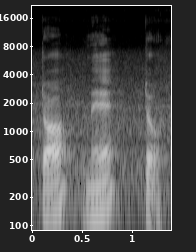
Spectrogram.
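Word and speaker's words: tomato: আর এটা হচ্ছে টমেটো বা টমাটো, আমেরিকান, আর একটা হচ্ছে ব্রিটিশ উচ্চারণ, দুইটাই সঠিক।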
